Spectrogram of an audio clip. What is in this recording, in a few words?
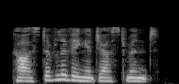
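"cost of living", American English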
